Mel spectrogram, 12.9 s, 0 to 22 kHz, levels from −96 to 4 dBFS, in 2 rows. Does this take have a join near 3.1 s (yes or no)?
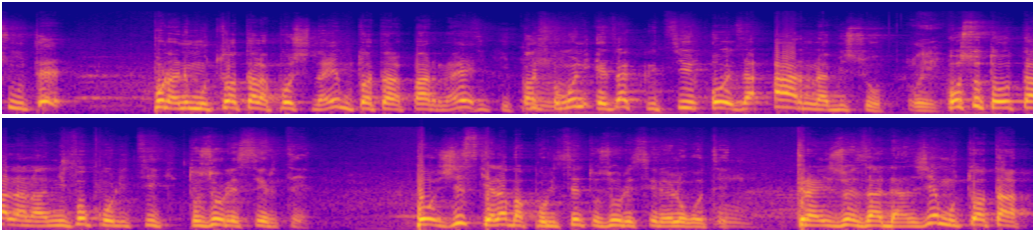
yes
